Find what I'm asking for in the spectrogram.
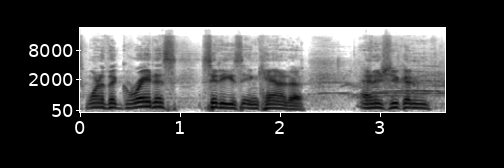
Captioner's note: speaking French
